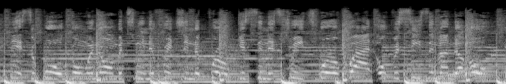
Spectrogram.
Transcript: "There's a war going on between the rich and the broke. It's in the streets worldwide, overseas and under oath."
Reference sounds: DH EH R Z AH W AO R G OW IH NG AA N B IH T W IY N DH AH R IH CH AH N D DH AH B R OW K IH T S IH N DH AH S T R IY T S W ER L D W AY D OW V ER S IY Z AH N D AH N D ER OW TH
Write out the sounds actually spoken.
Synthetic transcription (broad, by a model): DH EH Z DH AH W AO L G OW IH NG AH N B IH T W IY N DH AH R IH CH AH N DH AH B R OW K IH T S IH N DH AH S T R IY T S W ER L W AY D OW V ER S IY Z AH N AH N D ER OW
